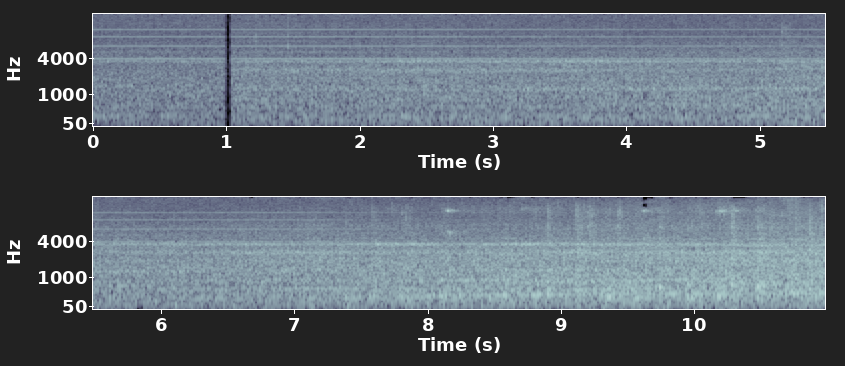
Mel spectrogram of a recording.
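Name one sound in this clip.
An electric train pulls away, its rumble and whine growing louder.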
